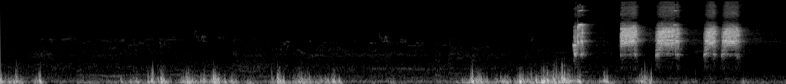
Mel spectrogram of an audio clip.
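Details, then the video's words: Captive black francolin of the Sindhi Gangas strain, in its third calling season, gives a harsh grating phrase of five loud broadband bursts near the end, after several seconds of low rumbling background noise. "Kala teetar ki awaz / black francolin voice کالا تیتر کی آواز"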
